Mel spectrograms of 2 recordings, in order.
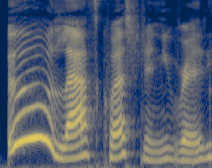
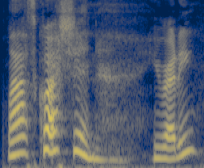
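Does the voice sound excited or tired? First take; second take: excited; tired. First: The voice sounds lively and excited. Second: The voice sounds flat and tired. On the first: The speaker calls it right. "You have to sound more excited" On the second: The speaker calls it wrong. "Why do you sound so tired?"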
